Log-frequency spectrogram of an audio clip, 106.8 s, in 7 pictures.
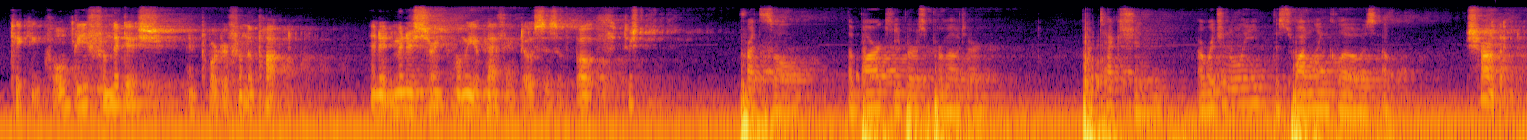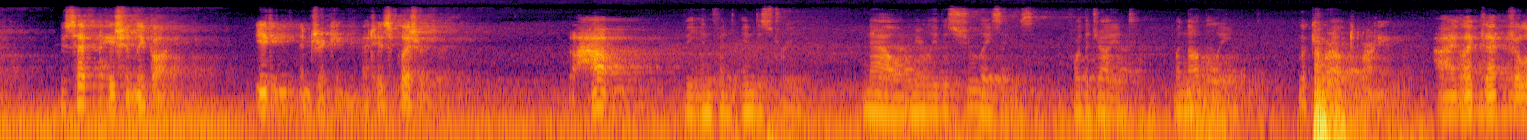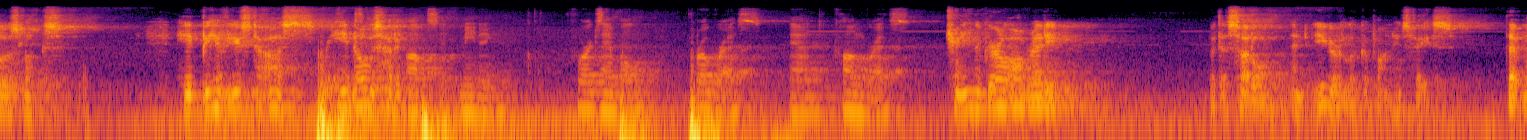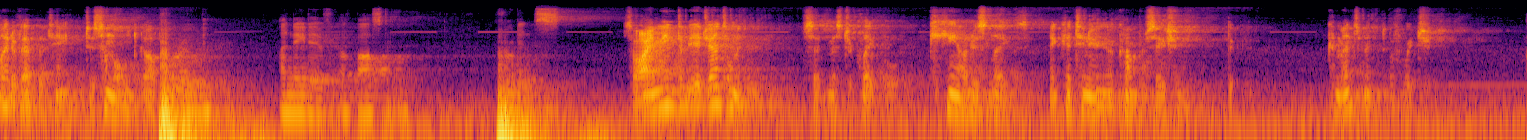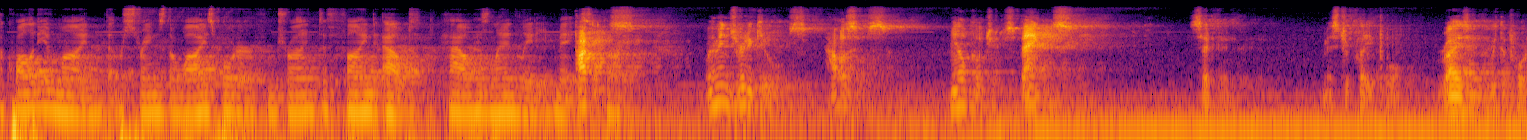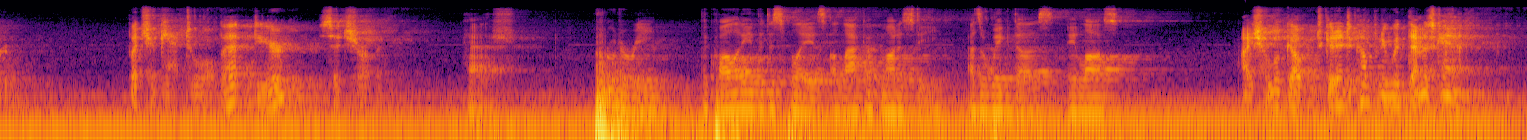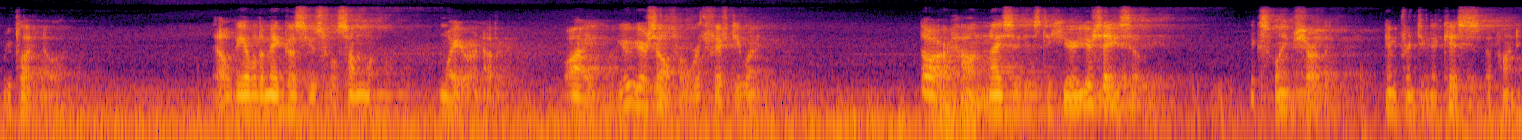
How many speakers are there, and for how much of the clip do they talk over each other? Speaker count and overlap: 2, about 2%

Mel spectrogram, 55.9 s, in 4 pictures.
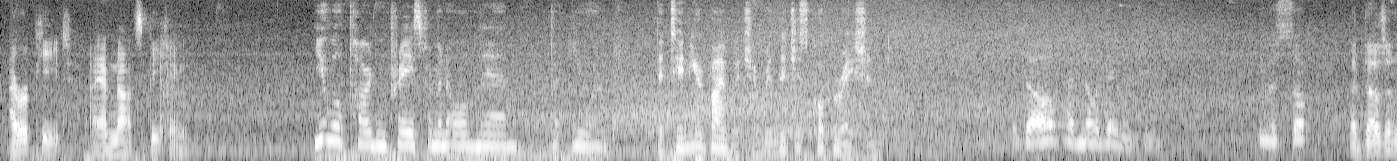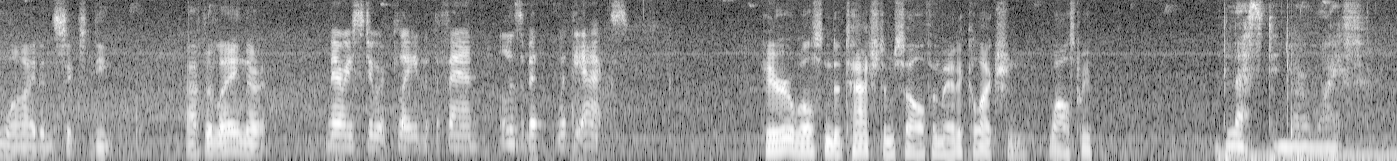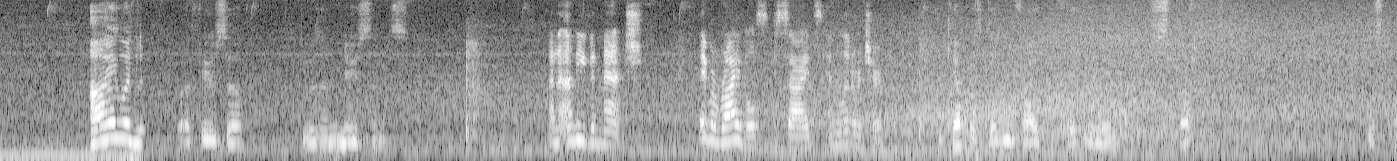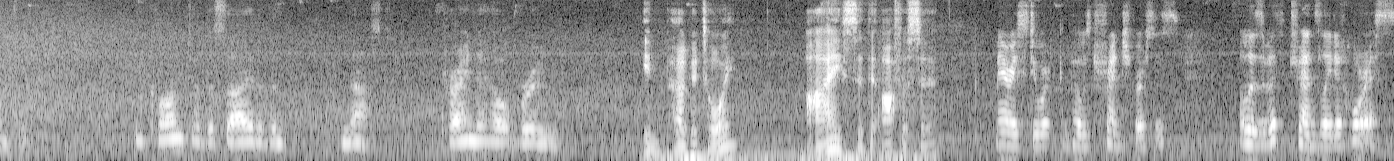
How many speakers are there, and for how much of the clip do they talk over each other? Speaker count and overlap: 7, no overlap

